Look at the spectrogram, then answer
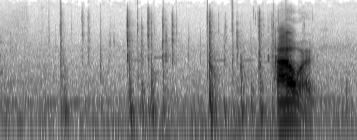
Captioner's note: phone beeps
